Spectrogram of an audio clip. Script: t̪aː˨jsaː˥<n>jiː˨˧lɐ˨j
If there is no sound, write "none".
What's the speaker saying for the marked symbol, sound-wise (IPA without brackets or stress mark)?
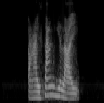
ŋ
